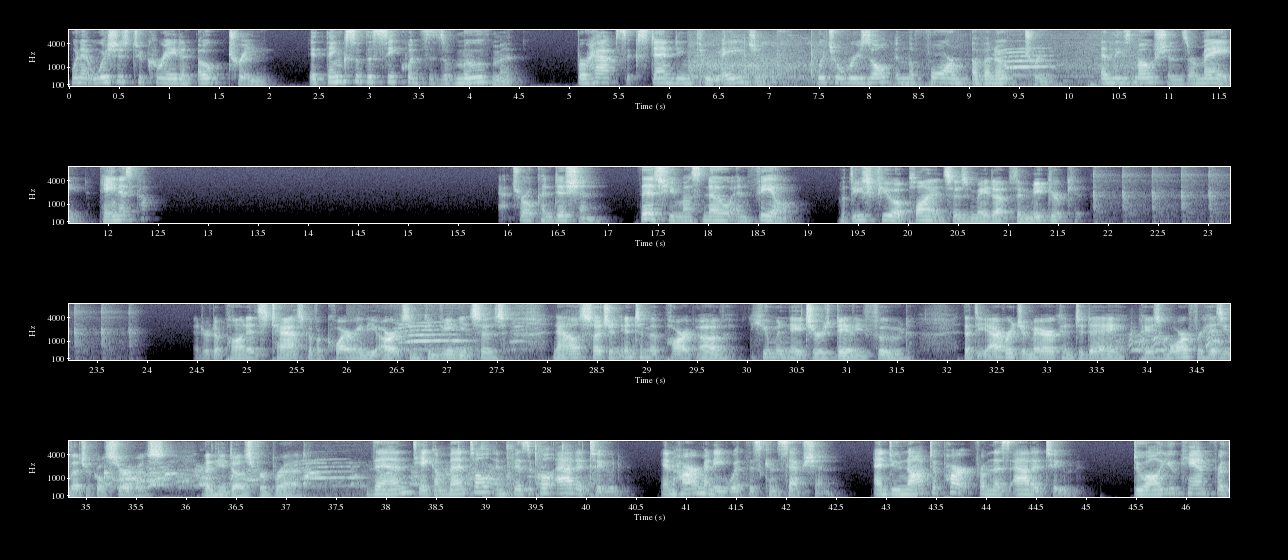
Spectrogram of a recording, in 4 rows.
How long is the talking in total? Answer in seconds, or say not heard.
40 s.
